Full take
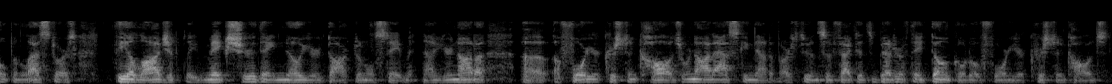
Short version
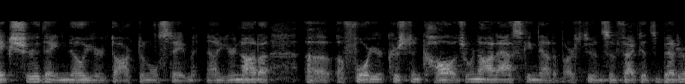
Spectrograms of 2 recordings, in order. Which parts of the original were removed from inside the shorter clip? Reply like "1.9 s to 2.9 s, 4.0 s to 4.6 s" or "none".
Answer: none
